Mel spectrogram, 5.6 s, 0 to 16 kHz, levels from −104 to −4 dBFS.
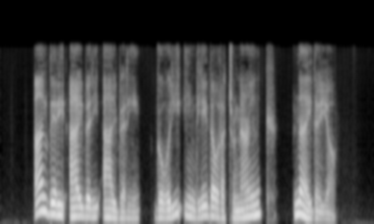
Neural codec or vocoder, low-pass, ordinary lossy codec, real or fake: codec, 16 kHz, 1 kbps, X-Codec, HuBERT features, trained on balanced general audio; 7.2 kHz; none; fake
